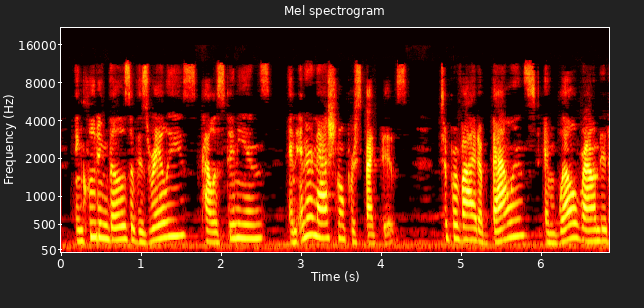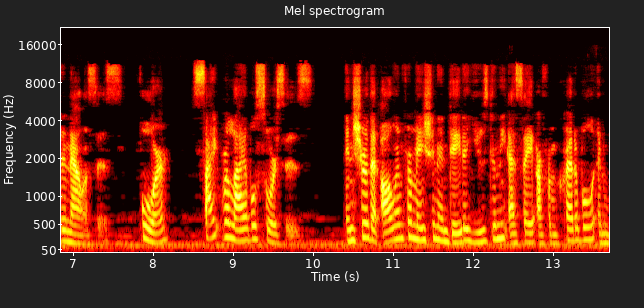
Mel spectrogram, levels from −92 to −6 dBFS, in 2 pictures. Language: English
